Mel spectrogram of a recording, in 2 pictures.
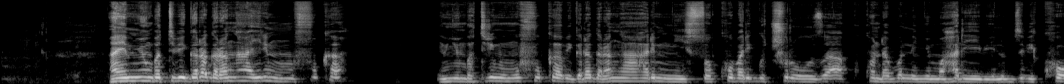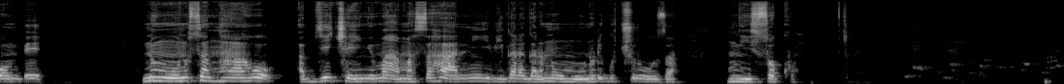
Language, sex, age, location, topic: Kinyarwanda, male, 25-35, Musanze, agriculture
